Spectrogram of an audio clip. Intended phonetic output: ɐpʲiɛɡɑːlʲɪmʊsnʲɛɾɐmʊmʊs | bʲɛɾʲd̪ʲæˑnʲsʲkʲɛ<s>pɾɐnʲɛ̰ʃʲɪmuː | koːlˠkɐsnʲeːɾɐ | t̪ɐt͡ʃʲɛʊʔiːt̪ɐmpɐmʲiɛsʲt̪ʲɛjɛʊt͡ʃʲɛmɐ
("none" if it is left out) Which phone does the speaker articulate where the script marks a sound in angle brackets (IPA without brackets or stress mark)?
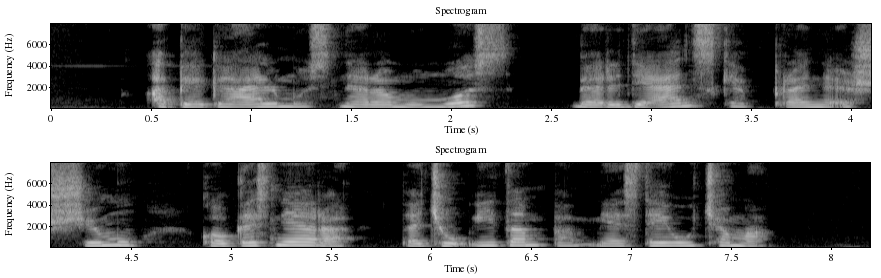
none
